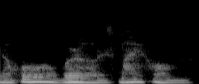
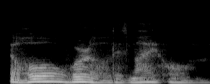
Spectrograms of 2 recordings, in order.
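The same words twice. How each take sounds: First: It is said more quietly. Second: It is said at normal loudness.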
